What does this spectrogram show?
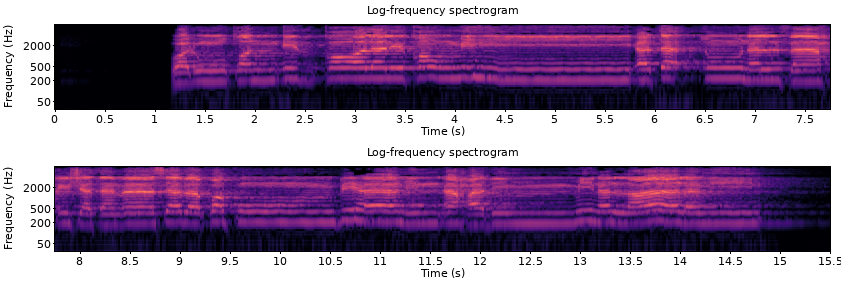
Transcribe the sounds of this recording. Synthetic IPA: wʔaluːt̪ˤɑnʔɪðqɑːlalɪqɑwmɪhɪ | ʔat̪aʔt̪uːnalfaːħɪʃat̪amaːsabɑqɑkʊm | bɪhaːmɪnʔaħad̪ɪmmɪnalʕaːlamiːn

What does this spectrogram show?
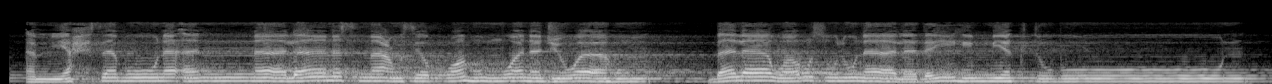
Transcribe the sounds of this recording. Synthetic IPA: ʔamjaħsabuːnaʔanːaːlaːnasmaʕʊsɪrːɑɦʊmwanad͡ʒwaːɦʊm | balaːwɑɾˤʊsʊlʊnaːlad̪ajɦɪmjakt̪ʊbuː | n

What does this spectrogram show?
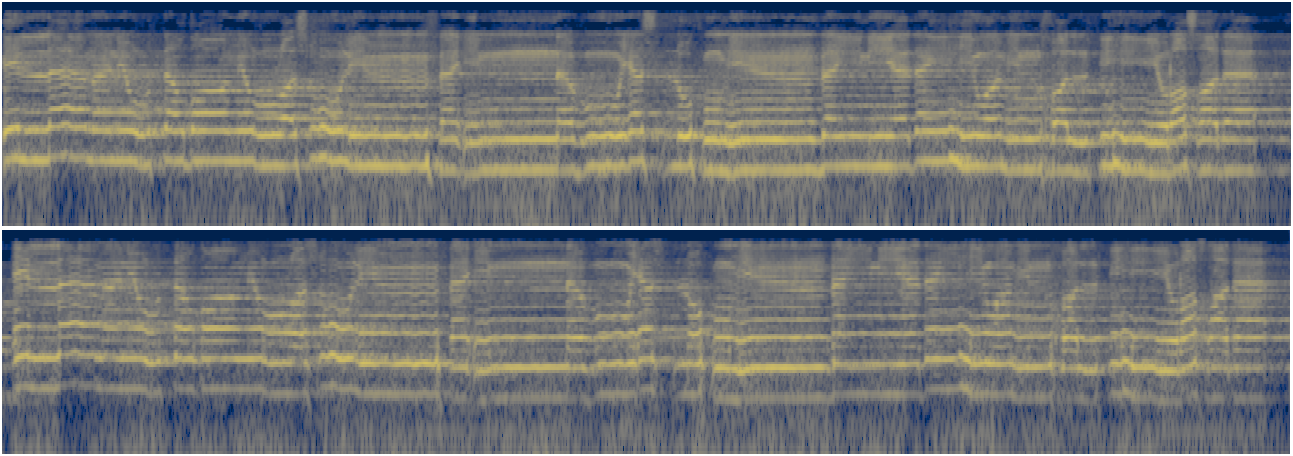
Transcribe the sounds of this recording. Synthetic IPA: ʔɪlːaːmanɪɾt̪ɑd̪ˤɑːmɪnɾɑsuːlɪnfaʔɪnː | aɦʊːjas | lʊkmɪnbajnɪjad̪ajhɪwamɪnxɑlfɪhɪːɾˤɑsˤɑd̪aː | ʔɪlːaːmanjʊɾt̪ɑqɑːmɪnɾˤɑsuːlɪnfaʔɪnː | aɦʊːjas | lʊkmɪmbaj | nɪjad̪ajhɪwamɪnxɑlfɪhɪɾˤɑsˤɑd̪aː

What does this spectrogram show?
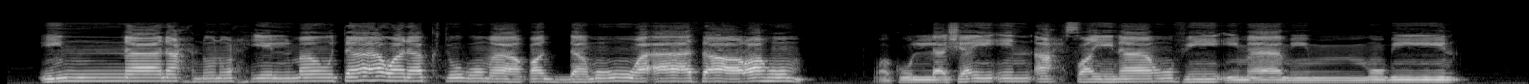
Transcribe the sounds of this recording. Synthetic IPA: ʔɪnːaːnaħnʊnʊħjɪlmawt̪aːwanakt̪ʊbmaːqɑd̪ːamuːwaʔaːθɑːɾˤɑɦʊm | wʔa̰kʊlːaʃajʔɪnʔɑħsˤɑjnaːhʊfiːʔɪmaːmɪnmʊbiːn

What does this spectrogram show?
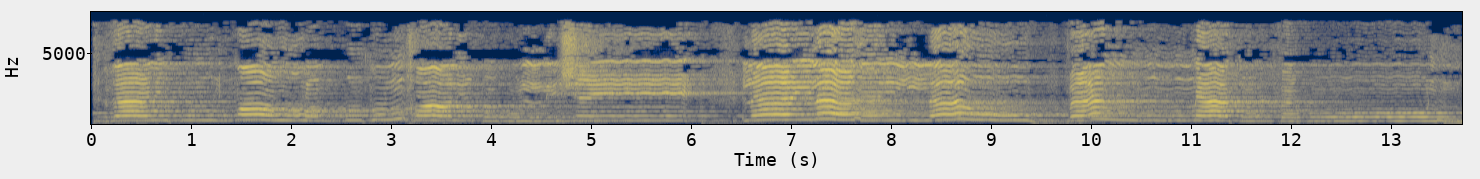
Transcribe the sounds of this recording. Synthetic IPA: ðaːlɪkʊlˤːɑːhʊɾˤɑbːʊkʊmxɑːlɪqʊkʊlːɪʃajʔʔ | laːʔɪlaːhaʔɪlːaːhu | faʔanː | aːt̪ʊmfakuː | n

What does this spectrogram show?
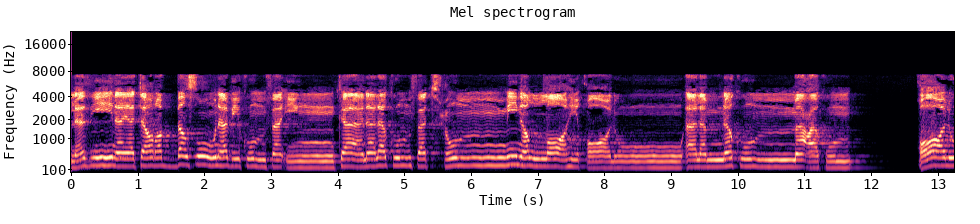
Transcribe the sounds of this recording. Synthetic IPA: ʔlːaðiːnajat̪ɑɾˤɑbːɑsˤuːnabɪkʊmfaʔɪnkaːnalakʊmfat̪ħʊmːɪnalːɑːɦɪqɑːluː | ʔalamnakʊmːaʕakʊm | qɑːluː

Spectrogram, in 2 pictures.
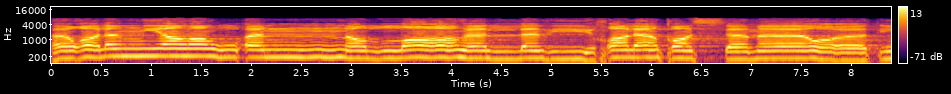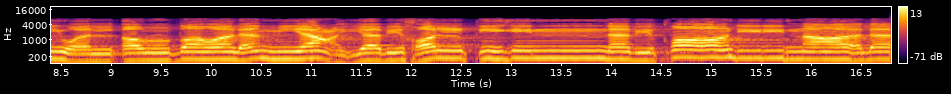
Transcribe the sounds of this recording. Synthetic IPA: ʔawalamjɑɾˤɑwʔanː | alˤːɑːhalːaðiːxɑlɑqɑsːamaːwaːt̪ɪwalʔɑɾˤd̪ˤɑwalamjaʕjabɪxalqɪhɪnːabɪqɑːd̪ɪɾɪnʕalaː

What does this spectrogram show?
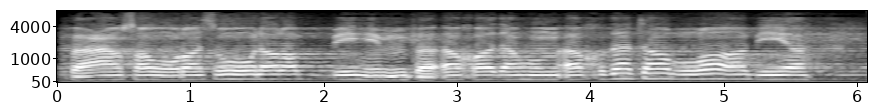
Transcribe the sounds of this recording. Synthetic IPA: faʕɑsˤɑwɾˤɑsuːlaɾˤɑbːɪɦɪmfaʔaxaðaɦʊmʔaxðat̪rˤːɑːbɪja

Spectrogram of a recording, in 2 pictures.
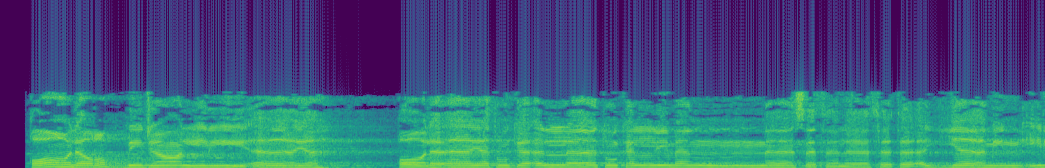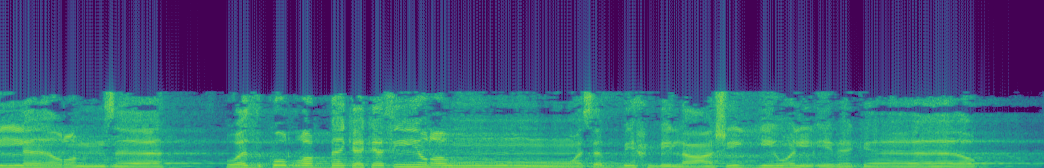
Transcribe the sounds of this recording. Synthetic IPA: qɑːlaɾˤɑbːid͡ʒaʕalniːʔaːja | qɑːlaʔaːjat̪ʊkaʔanːaːt̪ʊkalːɪmanːaːsaθalaːθaʔajːaːmɪnʔɪlːaːɾˤɑmzaː | waðkʊɾˤːɑbːakakaθiːɾan | wasabːɪħbɪlʕaʃɪjːɪwalʔɪbkaː | ɾ

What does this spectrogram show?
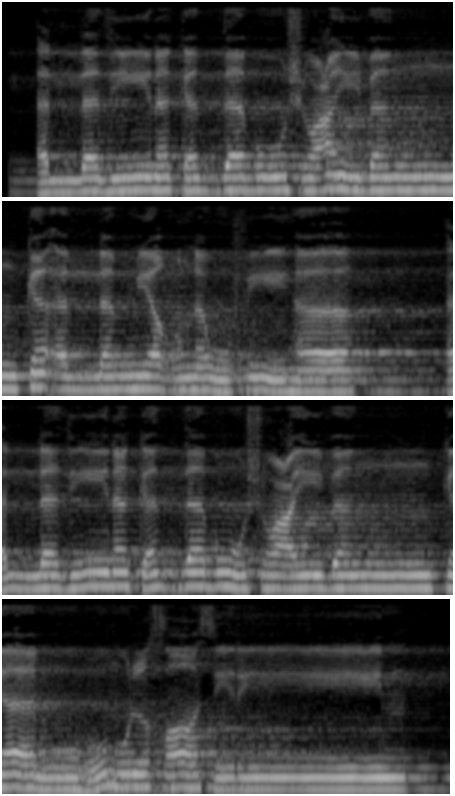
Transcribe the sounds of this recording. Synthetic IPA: ʔalːaðiːnakaðːabuːʃʊʕajbankaʔanlamjɑɣnawfiːɦaː | ʔalːaðiːnakaðːabuːʃʊʕajbankaːnuːɦʊmʊlxaːsɪɾiː | n

